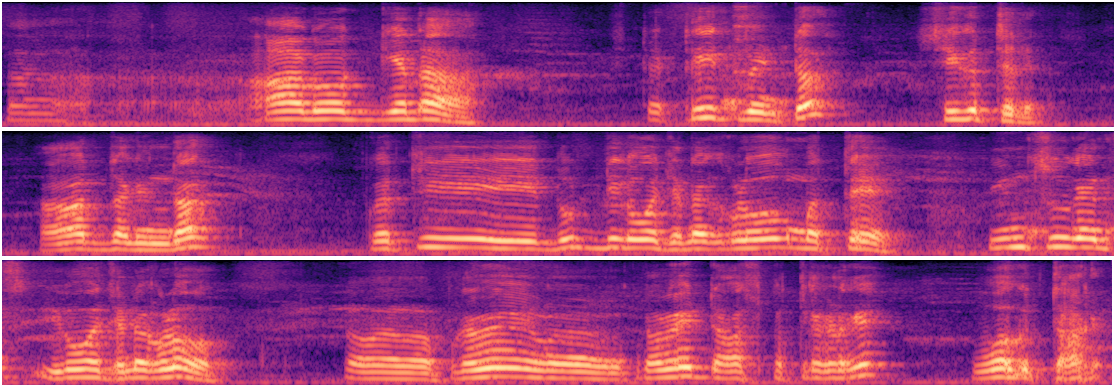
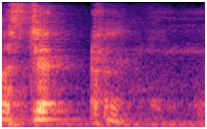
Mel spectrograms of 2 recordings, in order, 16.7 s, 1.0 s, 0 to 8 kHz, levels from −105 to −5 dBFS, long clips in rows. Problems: background sounds at intervals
